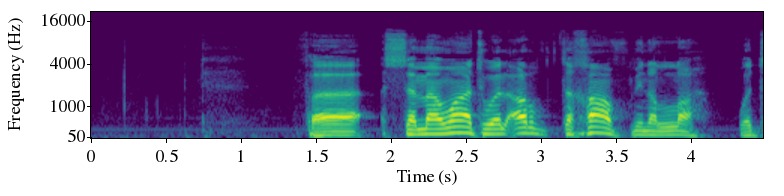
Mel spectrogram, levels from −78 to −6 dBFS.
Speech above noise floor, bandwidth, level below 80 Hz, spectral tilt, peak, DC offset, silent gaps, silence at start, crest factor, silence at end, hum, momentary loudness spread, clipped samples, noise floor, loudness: 40 dB; 12 kHz; -52 dBFS; -6.5 dB/octave; -2 dBFS; under 0.1%; none; 1.45 s; 16 dB; 0.05 s; none; 10 LU; under 0.1%; -55 dBFS; -16 LUFS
